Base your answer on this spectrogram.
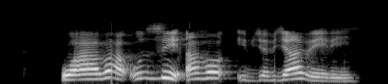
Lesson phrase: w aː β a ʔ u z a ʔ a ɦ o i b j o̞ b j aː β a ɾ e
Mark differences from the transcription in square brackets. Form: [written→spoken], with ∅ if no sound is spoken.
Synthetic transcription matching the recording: w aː β a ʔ u z [a→i] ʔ a ɦ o i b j o̞ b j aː β [a→e] ɾ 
